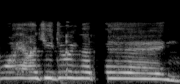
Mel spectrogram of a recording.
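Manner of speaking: high, loud, scolding, nagging reprimanding tone. Imitating a friend's usual question: imitating Sharon's scolding voice. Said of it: "this is the voice I get all the time".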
